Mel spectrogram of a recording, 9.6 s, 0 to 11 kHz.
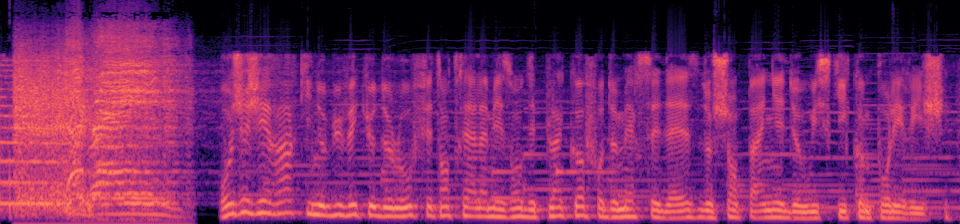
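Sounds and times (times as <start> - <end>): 
train horn blaring with sustained pitch-bending tones: 0.1 - 2.0
speech: 0.8 - 9.5.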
